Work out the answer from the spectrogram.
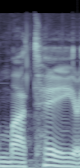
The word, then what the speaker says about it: MATE: a version of lubuntu called the boon to Ma Tei or it's spelled mates so check it out if you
